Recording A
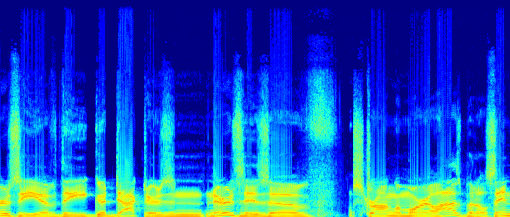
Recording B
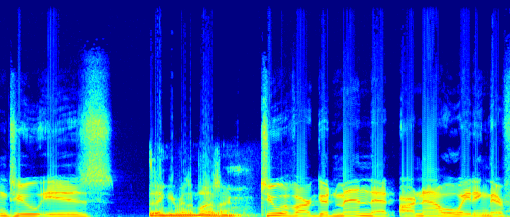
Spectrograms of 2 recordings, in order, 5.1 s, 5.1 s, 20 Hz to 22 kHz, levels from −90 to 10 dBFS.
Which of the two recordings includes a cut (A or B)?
A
